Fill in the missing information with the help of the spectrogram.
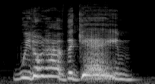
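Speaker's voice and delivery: slow, loud panicked yell; panicked shout. Retold or imitated. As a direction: cry out in mock panic.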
